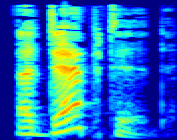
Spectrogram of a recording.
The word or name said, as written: adapted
